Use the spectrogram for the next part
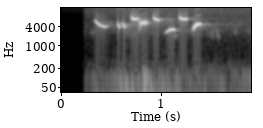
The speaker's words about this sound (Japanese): どこかで鳥が楽しそうに歌い始めた。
